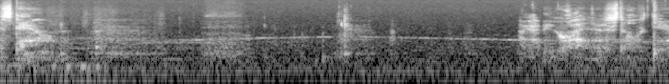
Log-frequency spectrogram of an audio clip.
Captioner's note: whispering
